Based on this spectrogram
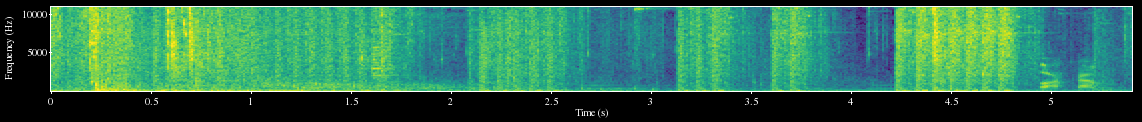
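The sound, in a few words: submachine gun fire in a video game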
